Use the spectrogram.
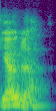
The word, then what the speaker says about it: Jola: Jola is pronounced Yola.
